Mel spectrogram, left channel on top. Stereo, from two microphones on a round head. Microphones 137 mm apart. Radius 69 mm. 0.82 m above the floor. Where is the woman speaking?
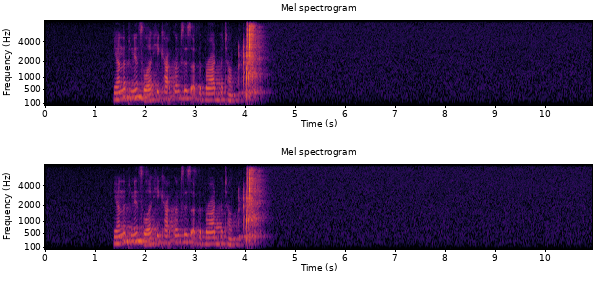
25° left (ahead or behind), 2.5 m.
